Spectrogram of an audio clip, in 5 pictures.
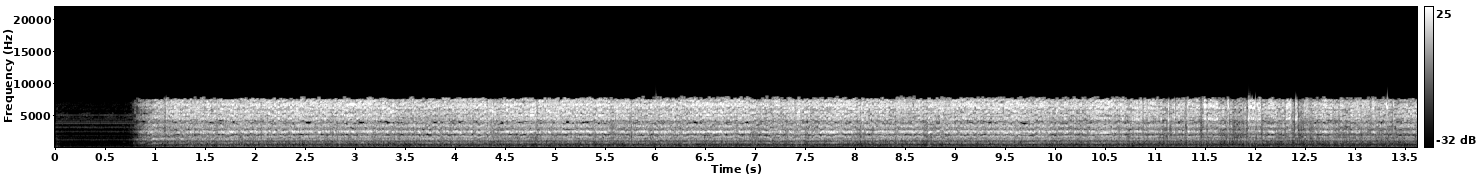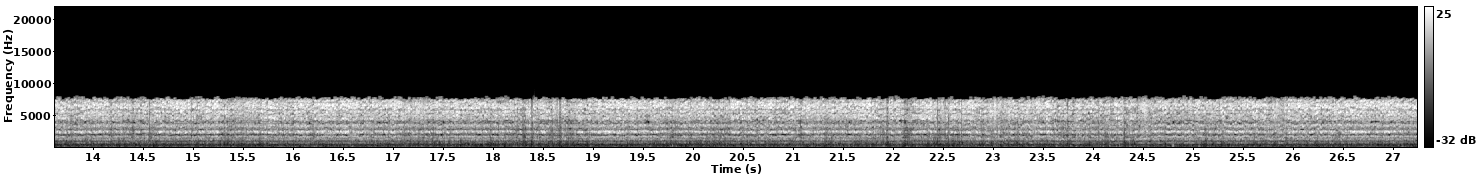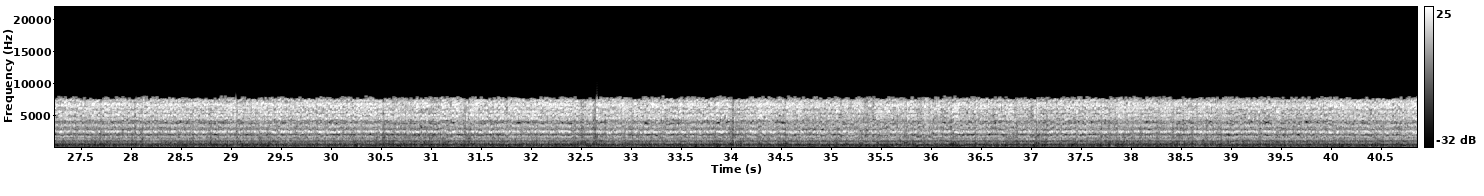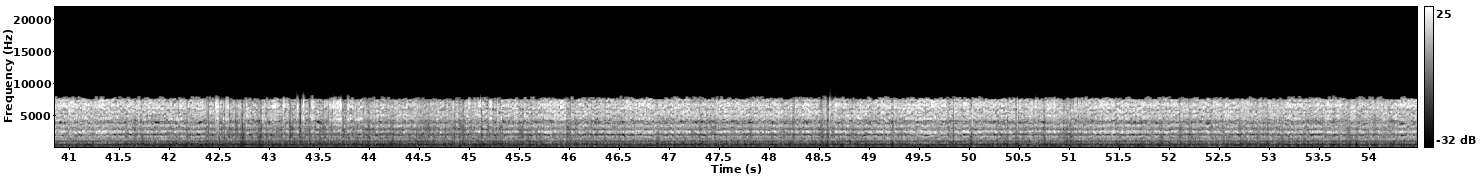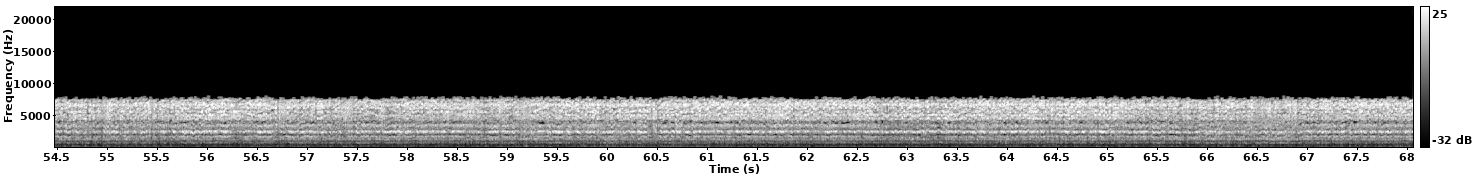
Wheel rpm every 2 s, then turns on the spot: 80, 230, 230, 230, 220, 220, 230, 220, 220, 230, 220, 220, 210, 220, 230, 230, 230, 220, 210, 220, 220, 230, 230, 220, 230, 220, 230, 210, 220, 220, 230, 230, 230, 220.
none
